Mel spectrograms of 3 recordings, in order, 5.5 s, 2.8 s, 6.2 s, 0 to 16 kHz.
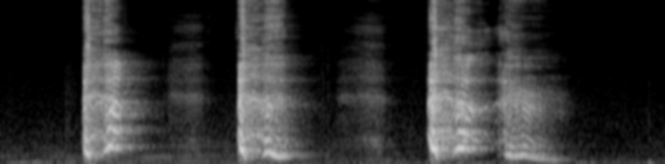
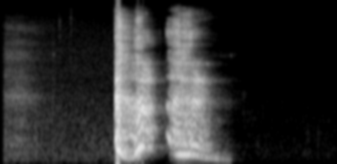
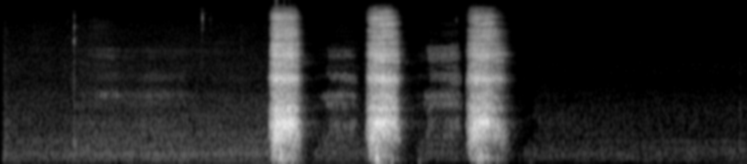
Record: {
  "three_cough_length": "5.5 s",
  "three_cough_amplitude": 15325,
  "three_cough_signal_mean_std_ratio": 0.37,
  "cough_length": "2.8 s",
  "cough_amplitude": 32768,
  "cough_signal_mean_std_ratio": 0.32,
  "exhalation_length": "6.2 s",
  "exhalation_amplitude": 29377,
  "exhalation_signal_mean_std_ratio": 0.25,
  "survey_phase": "alpha (2021-03-01 to 2021-08-12)",
  "age": "45-64",
  "gender": "Male",
  "wearing_mask": "No",
  "symptom_none": true,
  "smoker_status": "Ex-smoker",
  "respiratory_condition_asthma": false,
  "respiratory_condition_other": false,
  "recruitment_source": "REACT",
  "submission_delay": "1 day",
  "covid_test_result": "Negative",
  "covid_test_method": "RT-qPCR"
}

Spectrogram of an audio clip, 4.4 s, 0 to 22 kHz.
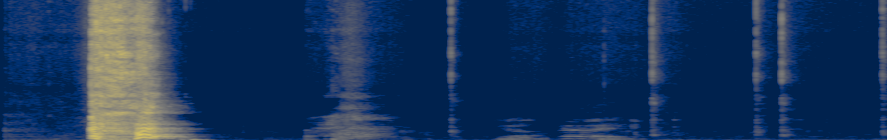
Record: {
  "cough_length": "4.4 s",
  "cough_amplitude": 32768,
  "cough_signal_mean_std_ratio": 0.25,
  "survey_phase": "beta (2021-08-13 to 2022-03-07)",
  "age": "45-64",
  "gender": "Female",
  "wearing_mask": "No",
  "symptom_runny_or_blocked_nose": true,
  "symptom_fatigue": true,
  "symptom_onset": "12 days",
  "smoker_status": "Never smoked",
  "respiratory_condition_asthma": false,
  "respiratory_condition_other": false,
  "recruitment_source": "REACT",
  "submission_delay": "8 days",
  "covid_test_result": "Negative",
  "covid_test_method": "RT-qPCR",
  "influenza_a_test_result": "Negative",
  "influenza_b_test_result": "Negative"
}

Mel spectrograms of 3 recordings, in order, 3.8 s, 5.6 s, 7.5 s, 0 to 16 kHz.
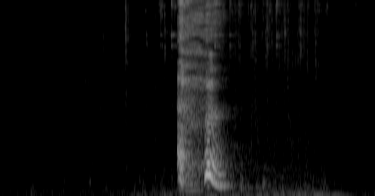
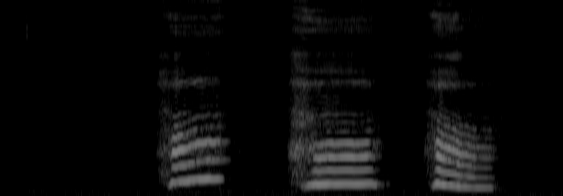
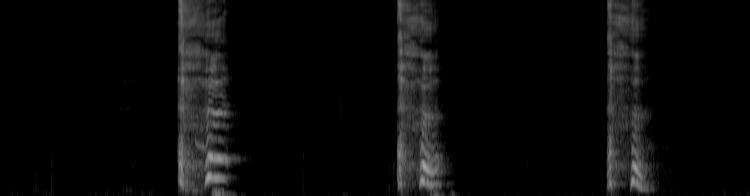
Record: {
  "cough_length": "3.8 s",
  "cough_amplitude": 5149,
  "cough_signal_mean_std_ratio": 0.28,
  "exhalation_length": "5.6 s",
  "exhalation_amplitude": 637,
  "exhalation_signal_mean_std_ratio": 0.54,
  "three_cough_length": "7.5 s",
  "three_cough_amplitude": 5410,
  "three_cough_signal_mean_std_ratio": 0.29,
  "survey_phase": "beta (2021-08-13 to 2022-03-07)",
  "age": "45-64",
  "gender": "Female",
  "wearing_mask": "No",
  "symptom_none": true,
  "smoker_status": "Never smoked",
  "respiratory_condition_asthma": false,
  "respiratory_condition_other": false,
  "recruitment_source": "REACT",
  "submission_delay": "1 day",
  "covid_test_result": "Negative",
  "covid_test_method": "RT-qPCR",
  "influenza_a_test_result": "Negative",
  "influenza_b_test_result": "Negative"
}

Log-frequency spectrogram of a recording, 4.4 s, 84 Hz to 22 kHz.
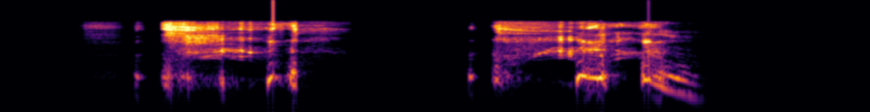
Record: {
  "cough_length": "4.4 s",
  "cough_amplitude": 29750,
  "cough_signal_mean_std_ratio": 0.43,
  "survey_phase": "beta (2021-08-13 to 2022-03-07)",
  "age": "45-64",
  "gender": "Female",
  "wearing_mask": "No",
  "symptom_cough_any": true,
  "symptom_new_continuous_cough": true,
  "symptom_runny_or_blocked_nose": true,
  "symptom_fatigue": true,
  "symptom_fever_high_temperature": true,
  "symptom_headache": true,
  "smoker_status": "Never smoked",
  "respiratory_condition_asthma": true,
  "respiratory_condition_other": false,
  "recruitment_source": "Test and Trace",
  "submission_delay": "2 days",
  "covid_test_result": "Positive",
  "covid_test_method": "LFT"
}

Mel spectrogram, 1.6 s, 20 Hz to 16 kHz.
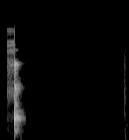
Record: {
  "cough_length": "1.6 s",
  "cough_amplitude": 11366,
  "cough_signal_mean_std_ratio": 0.18,
  "survey_phase": "beta (2021-08-13 to 2022-03-07)",
  "age": "65+",
  "gender": "Female",
  "wearing_mask": "No",
  "symptom_cough_any": true,
  "symptom_shortness_of_breath": true,
  "symptom_fatigue": true,
  "symptom_change_to_sense_of_smell_or_taste": true,
  "symptom_loss_of_taste": true,
  "symptom_onset": "9 days",
  "smoker_status": "Never smoked",
  "respiratory_condition_asthma": false,
  "respiratory_condition_other": false,
  "recruitment_source": "Test and Trace",
  "submission_delay": "8 days",
  "covid_test_result": "Positive",
  "covid_test_method": "RT-qPCR",
  "covid_ct_value": 15.4,
  "covid_ct_gene": "ORF1ab gene",
  "covid_ct_mean": 15.6,
  "covid_viral_load": "7600000 copies/ml",
  "covid_viral_load_category": "High viral load (>1M copies/ml)"
}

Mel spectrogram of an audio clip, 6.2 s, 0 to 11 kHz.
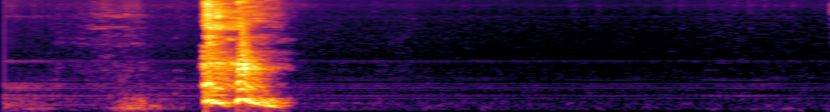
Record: {
  "cough_length": "6.2 s",
  "cough_amplitude": 32768,
  "cough_signal_mean_std_ratio": 0.26,
  "survey_phase": "beta (2021-08-13 to 2022-03-07)",
  "age": "65+",
  "gender": "Male",
  "wearing_mask": "No",
  "symptom_none": true,
  "smoker_status": "Ex-smoker",
  "respiratory_condition_asthma": true,
  "respiratory_condition_other": false,
  "recruitment_source": "REACT",
  "submission_delay": "1 day",
  "covid_test_result": "Negative",
  "covid_test_method": "RT-qPCR",
  "influenza_a_test_result": "Negative",
  "influenza_b_test_result": "Negative"
}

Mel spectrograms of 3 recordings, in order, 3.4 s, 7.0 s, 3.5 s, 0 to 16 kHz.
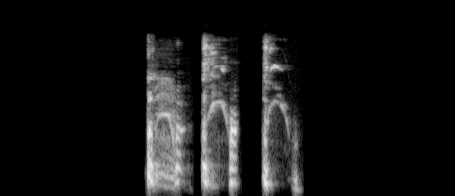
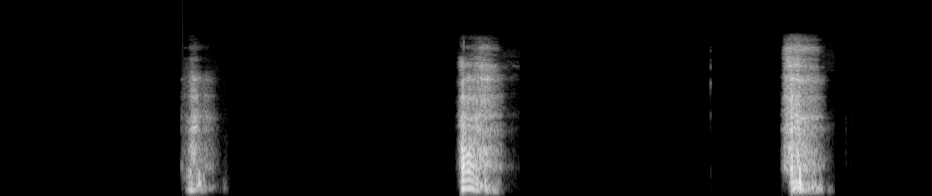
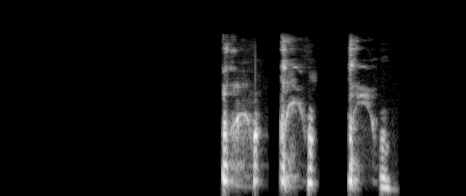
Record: {
  "cough_length": "3.4 s",
  "cough_amplitude": 27702,
  "cough_signal_mean_std_ratio": 0.27,
  "exhalation_length": "7.0 s",
  "exhalation_amplitude": 27627,
  "exhalation_signal_mean_std_ratio": 0.21,
  "three_cough_length": "3.5 s",
  "three_cough_amplitude": 27442,
  "three_cough_signal_mean_std_ratio": 0.25,
  "survey_phase": "beta (2021-08-13 to 2022-03-07)",
  "age": "18-44",
  "gender": "Male",
  "wearing_mask": "No",
  "symptom_cough_any": true,
  "symptom_runny_or_blocked_nose": true,
  "symptom_shortness_of_breath": true,
  "symptom_fatigue": true,
  "symptom_fever_high_temperature": true,
  "smoker_status": "Never smoked",
  "respiratory_condition_asthma": true,
  "respiratory_condition_other": false,
  "recruitment_source": "Test and Trace",
  "submission_delay": "1 day",
  "covid_test_result": "Positive",
  "covid_test_method": "RT-qPCR"
}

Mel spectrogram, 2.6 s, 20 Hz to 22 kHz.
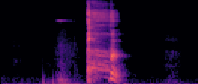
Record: {
  "cough_length": "2.6 s",
  "cough_amplitude": 6879,
  "cough_signal_mean_std_ratio": 0.3,
  "survey_phase": "beta (2021-08-13 to 2022-03-07)",
  "age": "18-44",
  "gender": "Female",
  "wearing_mask": "No",
  "symptom_none": true,
  "smoker_status": "Never smoked",
  "respiratory_condition_asthma": true,
  "respiratory_condition_other": false,
  "recruitment_source": "REACT",
  "submission_delay": "2 days",
  "covid_test_result": "Negative",
  "covid_test_method": "RT-qPCR",
  "influenza_a_test_result": "Negative",
  "influenza_b_test_result": "Negative"
}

